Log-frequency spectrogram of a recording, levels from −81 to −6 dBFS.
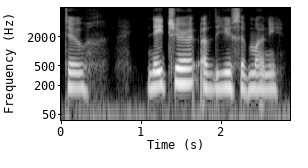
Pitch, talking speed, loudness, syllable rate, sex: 180 Hz, 145 wpm, -18 LUFS, 5.6 syllables/s, female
